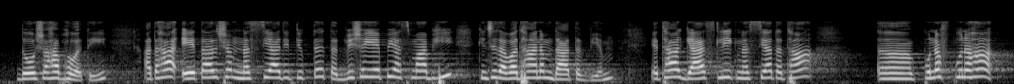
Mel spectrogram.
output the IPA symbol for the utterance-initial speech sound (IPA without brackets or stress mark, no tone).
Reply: d̪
